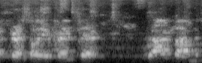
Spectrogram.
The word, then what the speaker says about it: Rambam: Rambam is pronounced with the emphasis on the first syllable ra and raan is pronounced within the second syllable raba and ramban.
